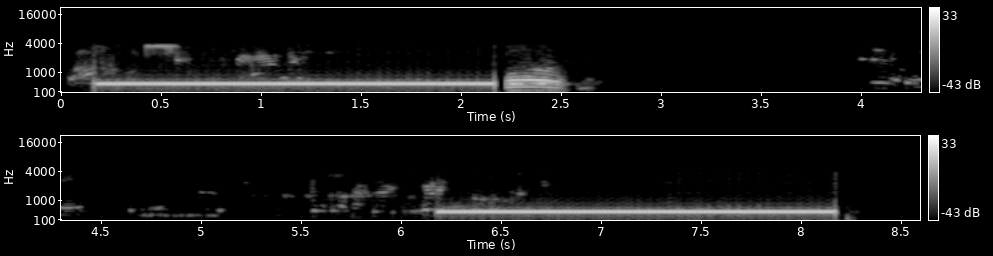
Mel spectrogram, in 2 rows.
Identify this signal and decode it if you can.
Ringback tone (North America), 440 + 480 Hz, with speech.
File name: rg-1600-unknown- - - .43848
